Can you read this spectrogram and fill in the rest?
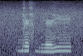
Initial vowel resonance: oral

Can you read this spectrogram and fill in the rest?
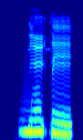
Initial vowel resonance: nasal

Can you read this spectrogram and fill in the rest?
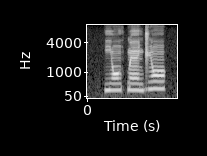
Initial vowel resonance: nasal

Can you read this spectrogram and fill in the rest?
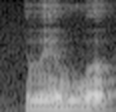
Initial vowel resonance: oral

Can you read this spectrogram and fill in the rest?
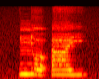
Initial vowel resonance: oral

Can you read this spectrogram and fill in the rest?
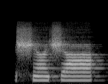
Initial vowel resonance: nasal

